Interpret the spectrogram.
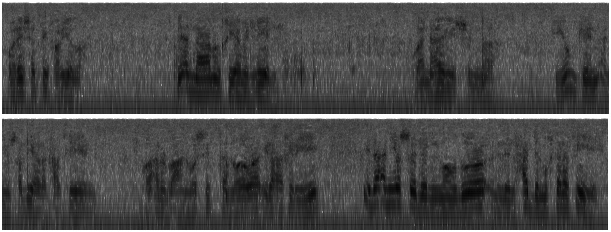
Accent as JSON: {"language": "Arabic", "country": "Syria", "said": "كما يقولون عندنا في الشام"}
